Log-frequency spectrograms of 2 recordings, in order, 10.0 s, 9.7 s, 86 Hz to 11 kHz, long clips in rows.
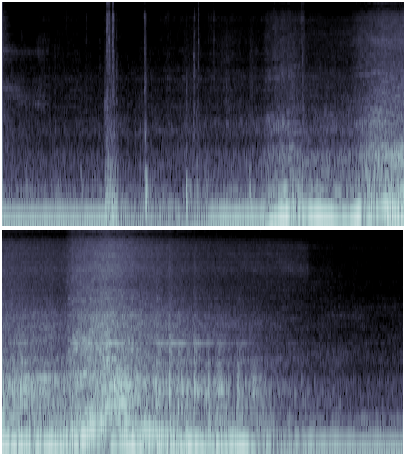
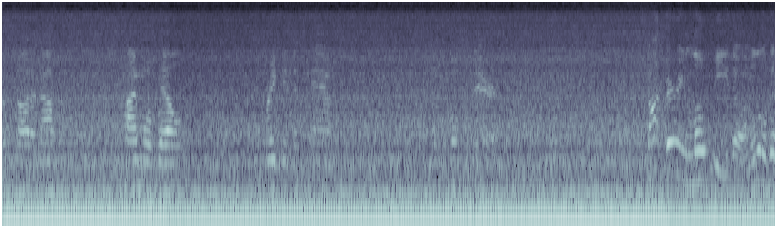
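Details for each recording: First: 1985 Mercury Marquis police interceptor, 351 Windsor 5.8 V8 with variable venturi two-barrel carb, won't do a burnout even on gravel: muffled, quiet revs rising slowly and dropping without bark; restricted intake and exhaust, weak revving before the fix. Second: 1985 Mercury Marquis police interceptor 351 Windsor V8 with mild aftermarket cam, mufflers, timing 12° base/36° max: steady, even low idle rumble, no knocks or misses; not very lopey, slight blow-by; normal idle.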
